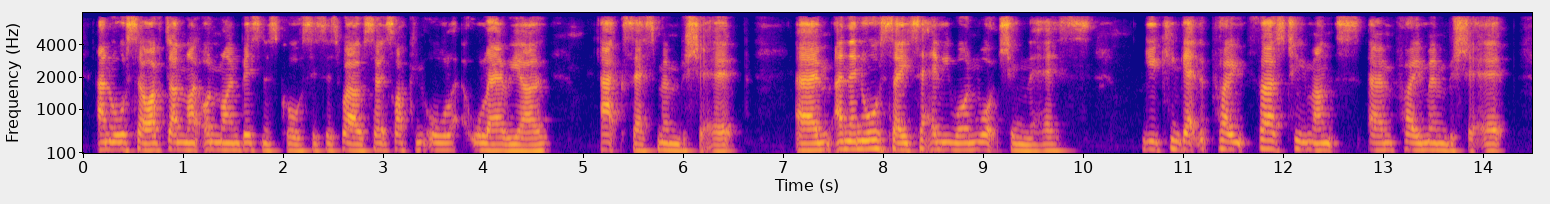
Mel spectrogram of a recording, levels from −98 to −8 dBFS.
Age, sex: 30-49, female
